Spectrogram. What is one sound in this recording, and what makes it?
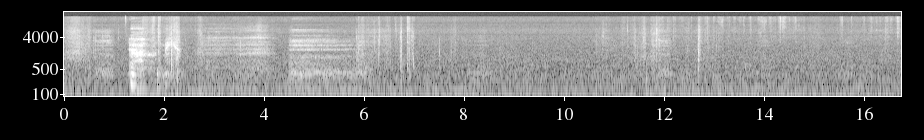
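Stiff paper pages rustle and flap as they are turned.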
